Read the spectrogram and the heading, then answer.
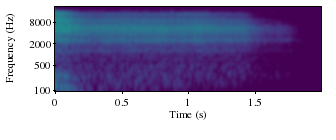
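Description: A single deep breath drawn in through the nose during a guided yoga breathing exercise, a soft, airy hiss that holds steady for over a second and then fades away to silence.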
